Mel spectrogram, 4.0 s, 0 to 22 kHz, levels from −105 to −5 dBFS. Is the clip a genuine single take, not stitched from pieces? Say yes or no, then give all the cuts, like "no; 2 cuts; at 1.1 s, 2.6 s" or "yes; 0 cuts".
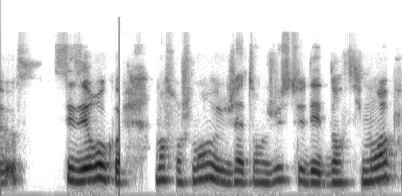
no; 1 cut; at 1.2 s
